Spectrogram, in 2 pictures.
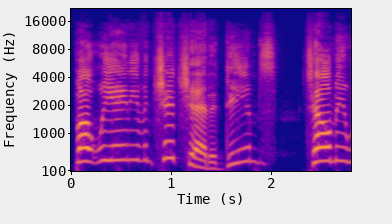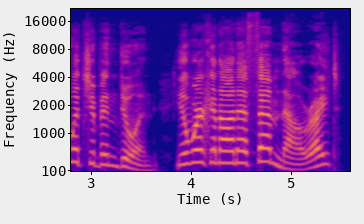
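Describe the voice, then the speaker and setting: A man's voice: very high voice, sing-song, normal speed, fairly bright tone, dry recording, studio quality, exaggerated voice. A man playing a brash, slangy tavern host with a New York accent in an old-time radio sitcom. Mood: pushy, friendly. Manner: slangy, mangled grammar, eager chatter.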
